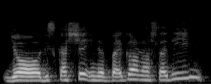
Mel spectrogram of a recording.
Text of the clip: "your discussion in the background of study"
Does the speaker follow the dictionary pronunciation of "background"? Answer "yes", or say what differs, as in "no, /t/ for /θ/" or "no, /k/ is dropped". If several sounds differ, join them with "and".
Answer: no, /d/ is dropped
